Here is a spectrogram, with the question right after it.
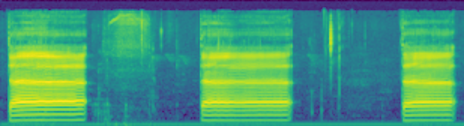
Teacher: তা, বা আর তা বলার সময় মানে তা, তা উচ্চারণের সময় একটু চওড়া হয়ে যাবে ঠোঁটটা। তা, আর জিহ্বার আগাটা উপরের দুই দাঁতের গোড়ার সঙ্গে লাগবে এবং এক আলিফ পরিমাণ টানতে হবে। অবশ্যই এক আলিফ পরিমাণ টানতে হবে, টানলে আপনি তার যে সঠিক উচ্চারণটা পাবেন।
